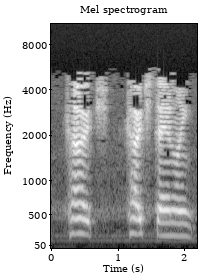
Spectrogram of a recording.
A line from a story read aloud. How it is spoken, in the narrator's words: Beryl's voice cried from the gate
